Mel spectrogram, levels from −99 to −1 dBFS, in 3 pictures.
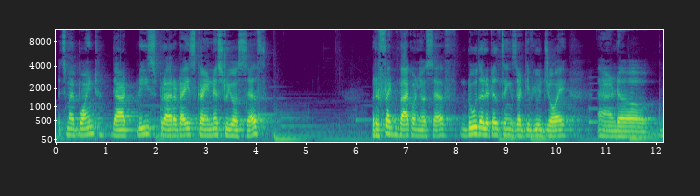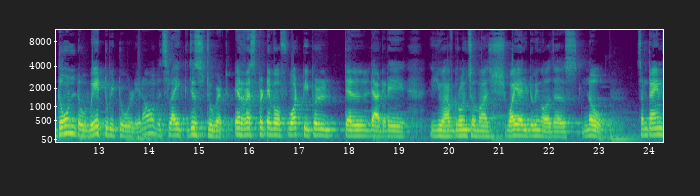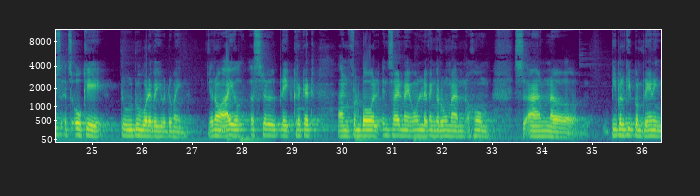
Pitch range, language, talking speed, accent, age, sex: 115-135 Hz, English, 135 wpm, Indian, 20-39, male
